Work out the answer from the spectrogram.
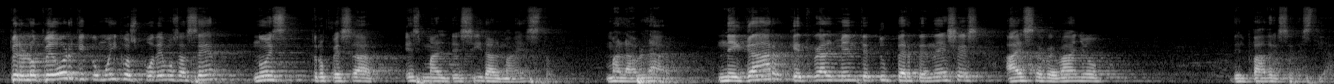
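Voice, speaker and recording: High-voiced pastor preaching in a hall. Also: male voice, measured pace. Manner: impassioned, swinging between loud highs and quiet lows. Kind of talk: sermon. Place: church.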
